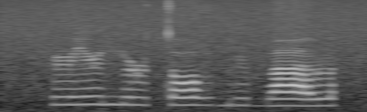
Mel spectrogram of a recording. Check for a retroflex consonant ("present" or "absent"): present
